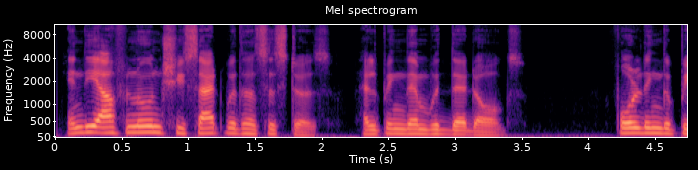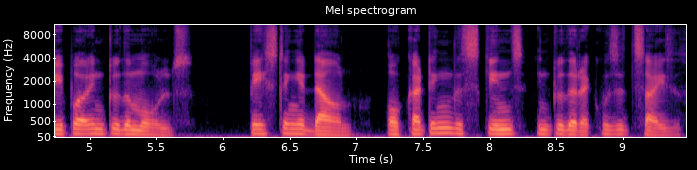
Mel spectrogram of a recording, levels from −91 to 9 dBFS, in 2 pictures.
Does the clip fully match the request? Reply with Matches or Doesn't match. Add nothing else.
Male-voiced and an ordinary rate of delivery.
Matches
